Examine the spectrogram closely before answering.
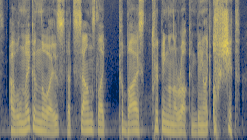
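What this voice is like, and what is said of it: Monotone put-on Russian accent. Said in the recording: “I can hear in that Russian accent, oh. It's like a very monotone.”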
